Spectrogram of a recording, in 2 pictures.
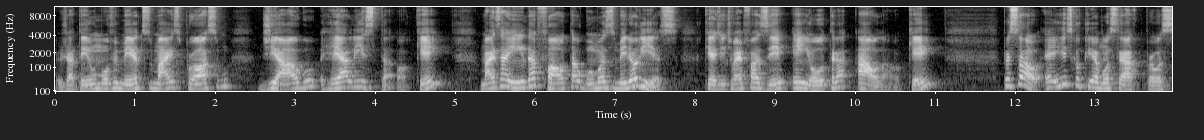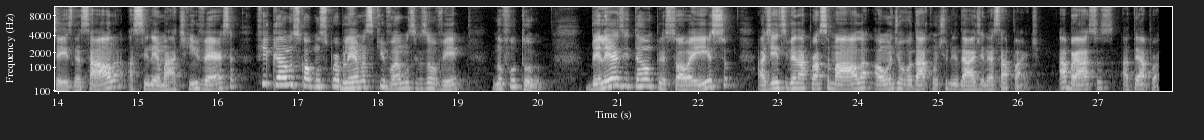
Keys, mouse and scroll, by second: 5.5 middle click, 7.1-7.6 scroll down 1, 7.6-8.2 scroll up 1, 8.2 right click, 8.2-8.7 scroll up 2, 8.8 g, 11.1 middle click, 13.6 shift+scroll down 1, 14.3 middle click, 14.3-14.6 shift+scroll down 2, 16.3 right click, 17.0 right click.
